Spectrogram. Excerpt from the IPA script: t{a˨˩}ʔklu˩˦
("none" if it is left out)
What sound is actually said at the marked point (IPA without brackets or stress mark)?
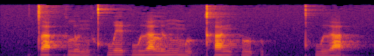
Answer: a˦˥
